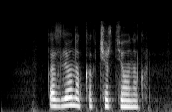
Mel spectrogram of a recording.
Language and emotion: Russian, neutral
